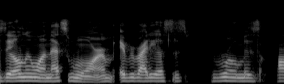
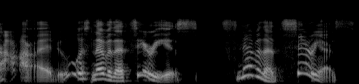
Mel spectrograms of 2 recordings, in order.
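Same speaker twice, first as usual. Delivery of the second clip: high soft breezy dismissal, lightly voiced; airy mock sigh; 7 semitones higher, 5 dB quieter than usual. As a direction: float it off, unbothered. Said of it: "I was like".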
